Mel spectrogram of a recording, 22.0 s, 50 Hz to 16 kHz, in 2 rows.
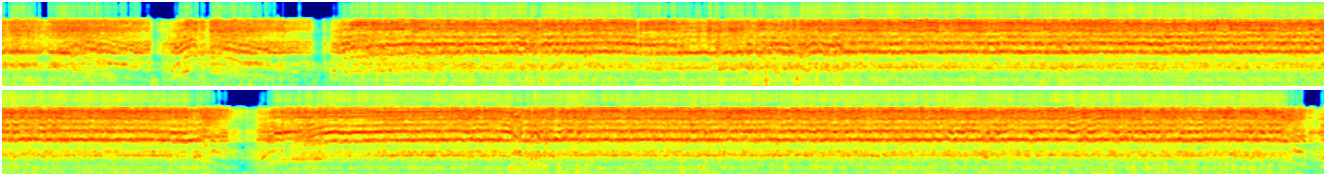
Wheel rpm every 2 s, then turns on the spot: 50, 180, 210, 230, 220, 220, 170, 230, 240, 240, 200.
none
